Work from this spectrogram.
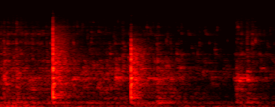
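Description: Water gurgles through a domestic heating pipe as a valve is opened to restore circulation, with three distinct bubbling bursts spaced about a second apart, close by and otherwise fairly quiet.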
